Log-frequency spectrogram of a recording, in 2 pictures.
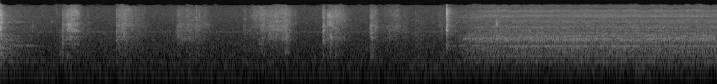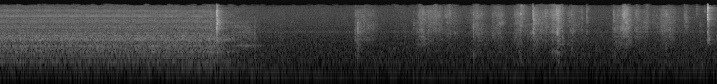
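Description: Handheld craft heat gun switched on about four and a half seconds in, its fan running steadily with a faint whine for about five seconds before it is switched off. Either side of it come scattered soft clicks and rustles as the heat-distressed Tyvek and the metal hemostats holding it are handled.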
